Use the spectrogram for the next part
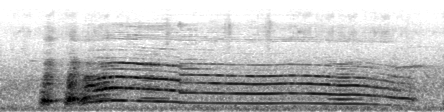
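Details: A captive wolf at the Fresno zoo on Thanksgiving gives a long, smooth howl that starts with two short yips and slowly sinks in pitch.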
